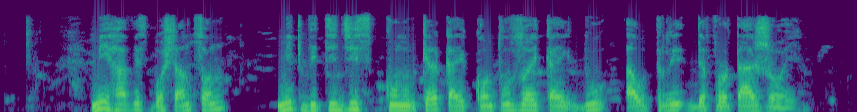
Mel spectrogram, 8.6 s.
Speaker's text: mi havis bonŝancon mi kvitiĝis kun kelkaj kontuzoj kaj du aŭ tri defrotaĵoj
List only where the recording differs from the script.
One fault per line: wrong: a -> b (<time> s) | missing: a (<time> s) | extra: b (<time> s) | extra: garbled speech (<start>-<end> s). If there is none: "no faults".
no faults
